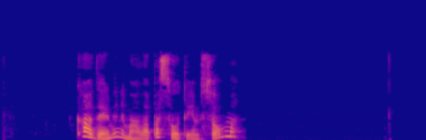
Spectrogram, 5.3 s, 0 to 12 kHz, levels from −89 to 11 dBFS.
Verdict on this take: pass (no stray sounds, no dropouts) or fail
pass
